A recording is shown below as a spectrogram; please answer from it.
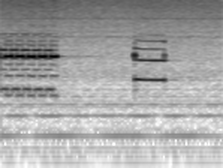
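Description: Two bursts of a telephone ringtone, a longer warbling ring and then a shorter one after a pause, in a quiet room with a steady low hum underneath.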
